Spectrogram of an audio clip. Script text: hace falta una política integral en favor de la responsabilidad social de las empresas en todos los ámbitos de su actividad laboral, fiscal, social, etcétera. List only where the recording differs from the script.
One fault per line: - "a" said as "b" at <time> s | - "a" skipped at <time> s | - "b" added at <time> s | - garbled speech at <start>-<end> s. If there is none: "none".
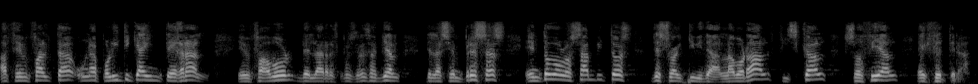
none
